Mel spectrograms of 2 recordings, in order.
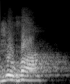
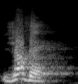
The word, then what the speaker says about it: Javé: Por isso que eles falam Jeová. Eu prefiro Javé. Eu uso sempre a expressão Javé. E parece que a maioria dos entendidos falam isso, Yavé.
